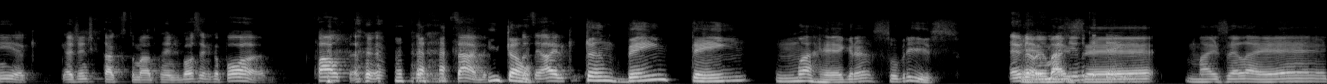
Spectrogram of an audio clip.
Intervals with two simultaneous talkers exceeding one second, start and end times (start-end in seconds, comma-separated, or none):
10.2-11.4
